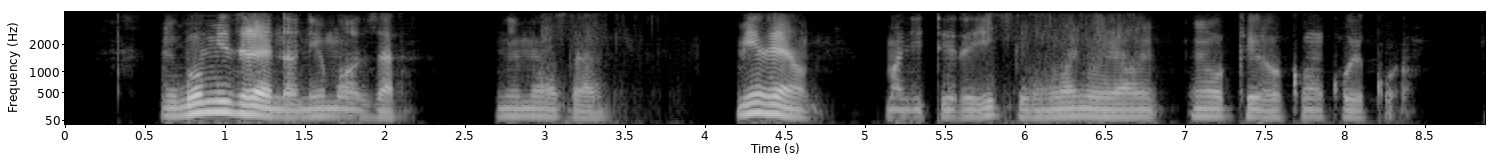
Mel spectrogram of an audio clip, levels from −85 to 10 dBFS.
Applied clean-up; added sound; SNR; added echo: neural separator model SepFormer WHAMR!.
